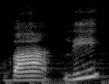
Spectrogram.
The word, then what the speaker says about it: valioso: Então, ele é muito valioso. O zó a gente não contou. Por quê? Porque valioso é uma palavra paroxítona. A sílaba tônica é o, a penúltima. Então, o zó é uma sílaba átona.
